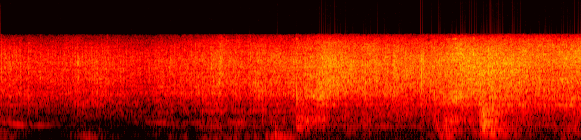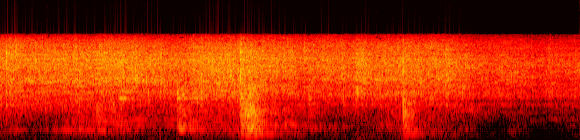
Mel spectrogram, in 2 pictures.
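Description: Mutton sukka (dry-fried mutton) sizzling in a metal kadai as it is stirred with a metal spoon. The spoon scrapes and knocks against the pan several times. The sizzle grows louder about two seconds in, when stirring starts.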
